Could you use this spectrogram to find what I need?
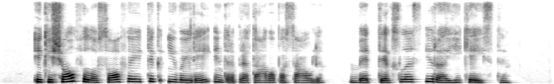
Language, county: Lithuanian, Panevėžys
